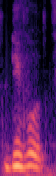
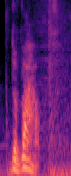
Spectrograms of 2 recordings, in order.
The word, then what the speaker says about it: devout: the hotel sorry conventry the correct pronunciation is devout devout are you a devout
